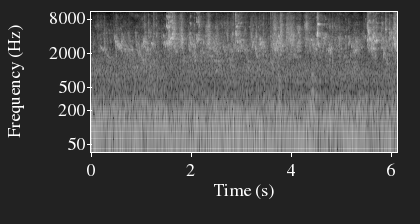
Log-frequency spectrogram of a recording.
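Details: Chirping birds meant to relax lonely pet birds: quieter opening, then rapid high tweets and chatter in clustered bursts, with a sharp squeak around four and a half seconds.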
